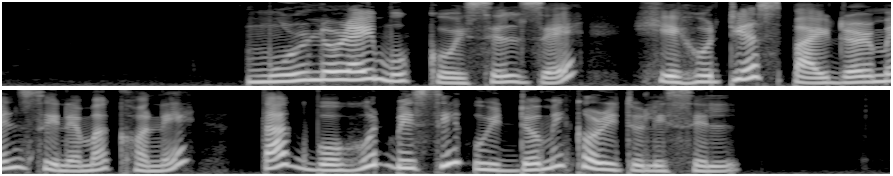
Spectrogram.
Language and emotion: Assamese, happy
